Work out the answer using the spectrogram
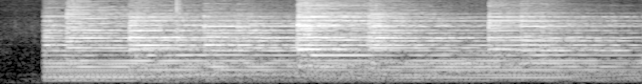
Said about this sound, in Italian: Il rintocco delle campane dal via alla messa.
